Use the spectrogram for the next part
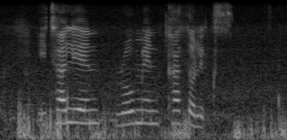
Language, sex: Southern Sotho, female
